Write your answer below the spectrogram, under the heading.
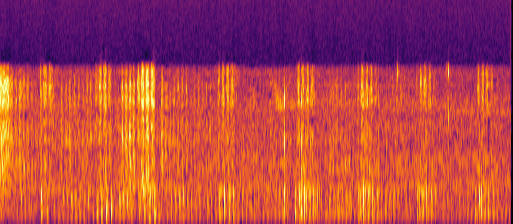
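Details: Domestic cat purring steadily, a low rumbling buzz pulsing in rhythmic surges roughly every half second to second, with no other clear sounds.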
